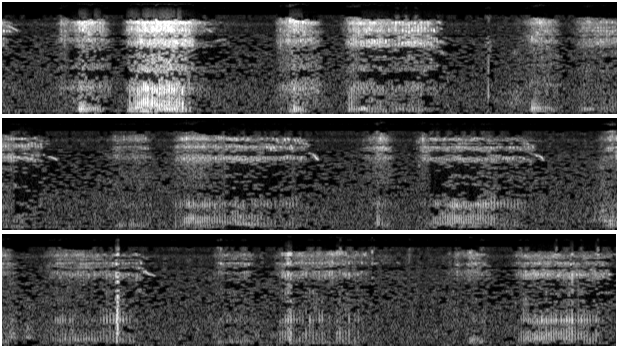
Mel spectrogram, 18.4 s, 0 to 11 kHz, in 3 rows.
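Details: Recorded September 22, 2011 on a Flip Video camcorder: soft, irregular hissing snores and snorts, about 27 a minute, against quiet room noise; snoring.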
